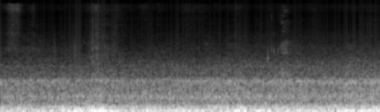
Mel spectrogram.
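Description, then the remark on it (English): Steady, low road rumble inside a car moving on the road in Denton, Texas, on the way to a convention, a constant deep drone with a faint hiss above it that holds an even loudness throughout, with no voices. “We are in Denton, Texas, on the road to the convention.”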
